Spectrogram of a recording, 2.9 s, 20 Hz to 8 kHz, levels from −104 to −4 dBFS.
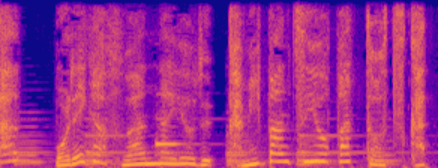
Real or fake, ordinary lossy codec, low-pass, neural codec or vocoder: real; none; none; none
